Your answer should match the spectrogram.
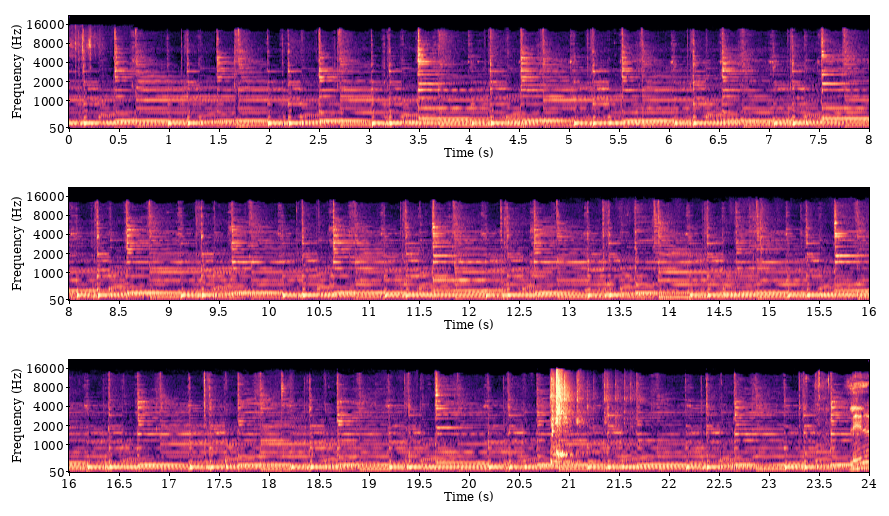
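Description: Acoustic guitar music: a steady, repeating pattern of plucked notes.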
